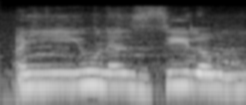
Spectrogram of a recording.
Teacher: लफ्ज़ अल्लाह से पहले ज़बर है, अल्लाह को मोटा करके पढ़ा जाएगा।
